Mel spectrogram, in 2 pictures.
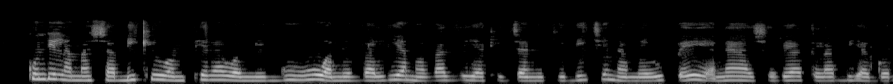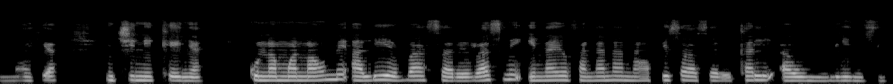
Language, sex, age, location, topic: Swahili, female, 25-35, Kisumu, government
